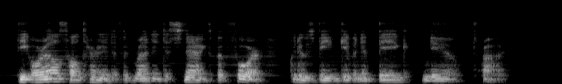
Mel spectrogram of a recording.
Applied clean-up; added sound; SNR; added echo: neural mask model DeepFilterNet 3.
